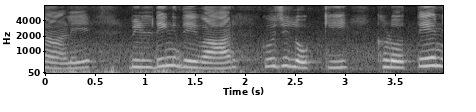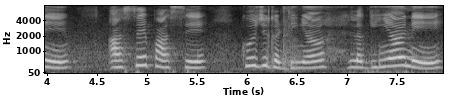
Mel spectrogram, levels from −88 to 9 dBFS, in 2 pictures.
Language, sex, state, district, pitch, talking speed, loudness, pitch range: Punjabi, female, Punjab, Pathankot, 280 Hz, 105 wpm, -16 LUFS, 265-305 Hz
